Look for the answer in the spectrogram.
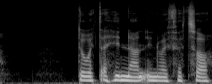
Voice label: "hunan", Welsh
